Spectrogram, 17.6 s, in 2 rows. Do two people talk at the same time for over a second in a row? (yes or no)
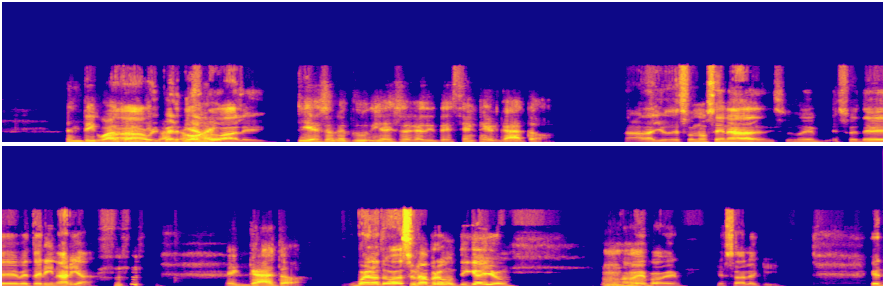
yes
